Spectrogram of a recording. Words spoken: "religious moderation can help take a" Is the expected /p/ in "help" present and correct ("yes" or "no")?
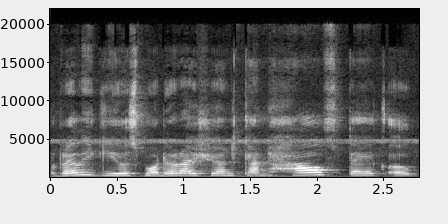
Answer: no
